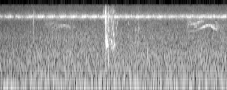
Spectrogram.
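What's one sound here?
A fishing line's bait splashes into the water.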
